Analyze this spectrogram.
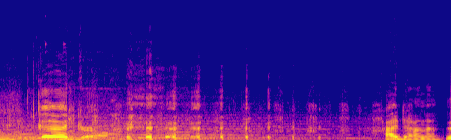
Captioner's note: laughs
